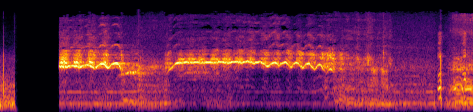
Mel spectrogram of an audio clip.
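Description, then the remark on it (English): A miniature horse named Liam whinnies loudly, a long quavering high-pitched call in two sustained bursts after a brief silence, with no talking. “And here is a recording of my mini Liam giving Chili a run for his money.”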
